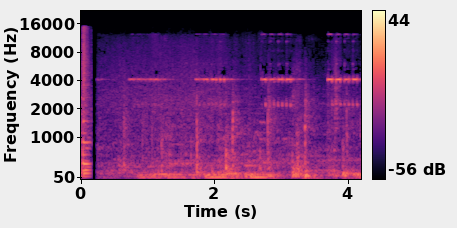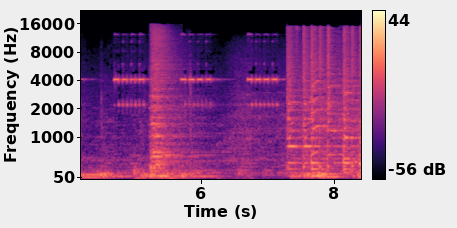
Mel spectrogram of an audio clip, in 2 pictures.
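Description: Tablet countdown timer alarm going off at zero: a high beep about once a second, each beep a quick cluster of pulses, over low handling rumble. A short loud rush of noise comes about five seconds in. Background music cuts out at the start and returns near the end.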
